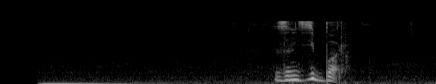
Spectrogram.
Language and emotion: Russian, angry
